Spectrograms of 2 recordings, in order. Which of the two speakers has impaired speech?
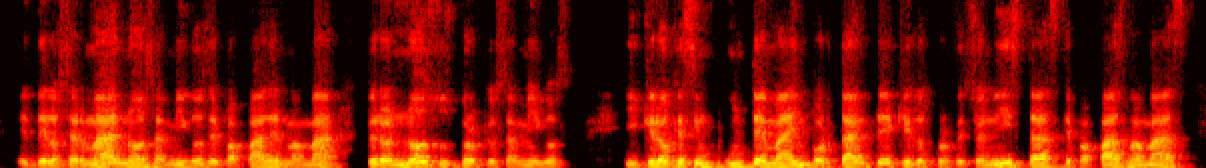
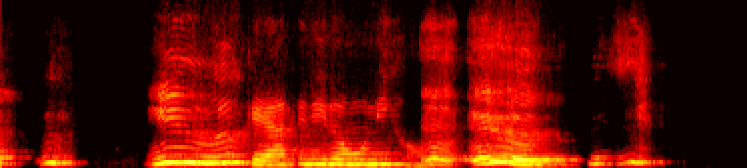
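The second: cerebral palsy; since birth.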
